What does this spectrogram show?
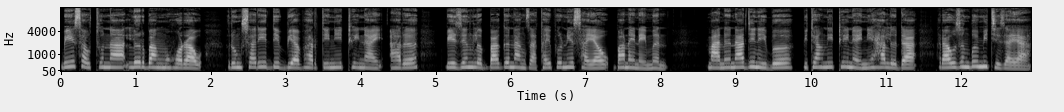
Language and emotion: Bodo, neutral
